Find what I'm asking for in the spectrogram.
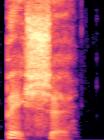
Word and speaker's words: pesce: When the combination SC is followed by the letter E or I, it is pronounced sh. Pesce. Sciare.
